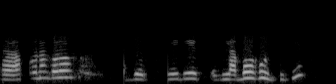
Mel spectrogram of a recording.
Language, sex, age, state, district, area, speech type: Odia, female, 45-60, Odisha, Sundergarh, rural, conversation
